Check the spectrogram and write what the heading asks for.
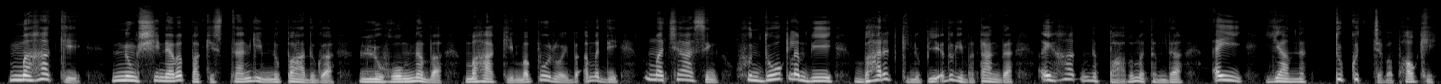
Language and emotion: Manipuri, disgusted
